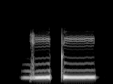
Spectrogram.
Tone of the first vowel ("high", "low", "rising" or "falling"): high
